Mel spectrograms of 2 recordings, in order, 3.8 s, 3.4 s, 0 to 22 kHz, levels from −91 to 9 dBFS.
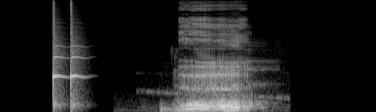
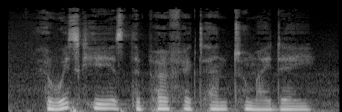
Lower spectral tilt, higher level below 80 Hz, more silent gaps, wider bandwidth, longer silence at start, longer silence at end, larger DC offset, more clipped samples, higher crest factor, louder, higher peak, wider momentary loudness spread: about the same, -7 dB/octave vs -6 dB/octave; first, -34 dBFS vs -42 dBFS; first, 1.01-1.14 s vs none; first, over 20 kHz vs 16 kHz; about the same, 0.55 s vs 0.45 s; first, 1.1 s vs 0.3 s; neither; neither; about the same, 20 dB vs 16 dB; first, -16 LUFS vs -23 LUFS; first, 0 dBFS vs -8 dBFS; first, 18 LU vs 7 LU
